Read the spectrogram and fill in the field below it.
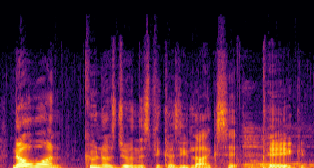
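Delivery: lightly voiced smug kid; a brat proud of himself; bratty kid Kuno. Kuno boasts to the cop, lightly bratty.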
